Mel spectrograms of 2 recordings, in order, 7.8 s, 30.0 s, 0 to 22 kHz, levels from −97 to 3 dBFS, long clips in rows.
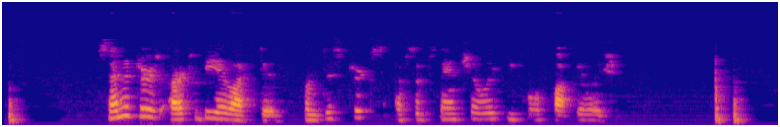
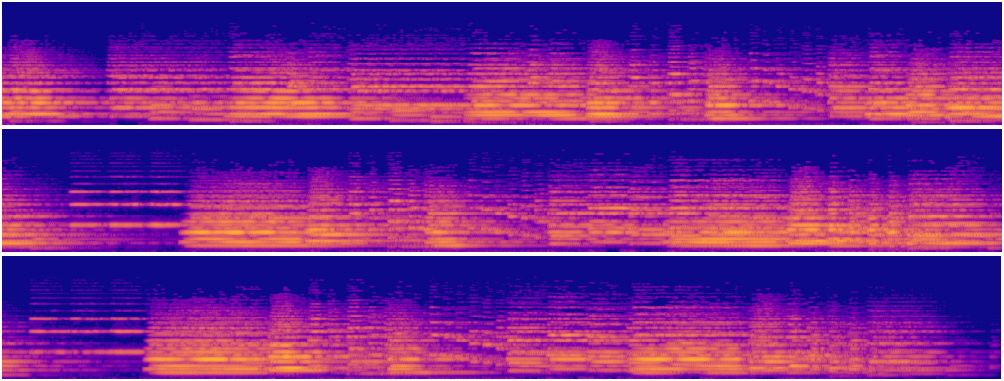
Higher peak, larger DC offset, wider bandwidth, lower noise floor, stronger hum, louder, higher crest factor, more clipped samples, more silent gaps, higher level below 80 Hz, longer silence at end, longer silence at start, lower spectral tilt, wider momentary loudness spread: second, -8 dBFS vs -4 dBFS; neither; second, 5.4 kHz vs 7.4 kHz; first, -80 dBFS vs -55 dBFS; neither; second, -28 LUFS vs -23 LUFS; about the same, 22 dB vs 20 dB; neither; neither; about the same, -72 dBFS vs -74 dBFS; second, 0.35 s vs 0.5 s; about the same, 0.05 s vs 0 s; first, -9 dB/octave vs -6.5 dB/octave; first, 19 LU vs 15 LU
